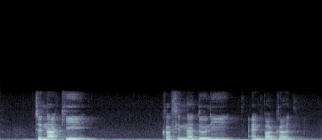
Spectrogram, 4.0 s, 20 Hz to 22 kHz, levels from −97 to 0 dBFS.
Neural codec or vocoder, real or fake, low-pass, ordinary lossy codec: none; real; none; none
